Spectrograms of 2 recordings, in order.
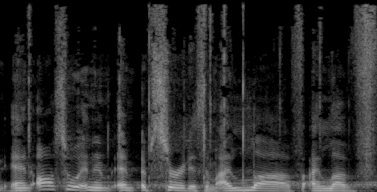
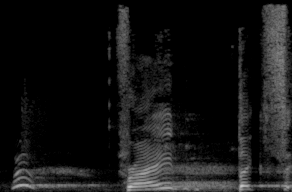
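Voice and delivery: ordinary delivery

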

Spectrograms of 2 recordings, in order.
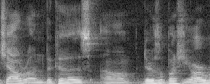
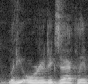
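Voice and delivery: ordinary talk, nothing marked

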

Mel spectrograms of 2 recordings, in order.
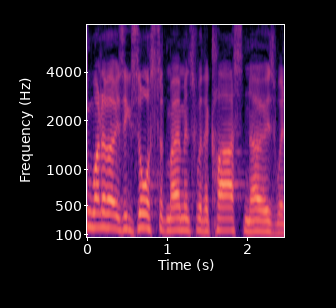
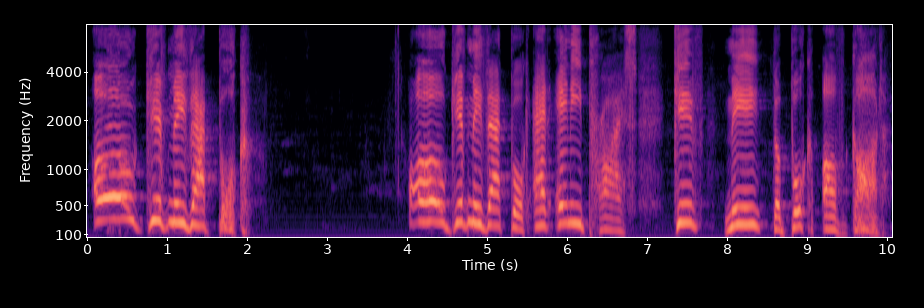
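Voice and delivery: emphatic raised voice; 3 semitones higher, slower than usual. Shown as a demonstration. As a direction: proclaim each word slowly, with great emphasis. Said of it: "I'll say it with emphasis".

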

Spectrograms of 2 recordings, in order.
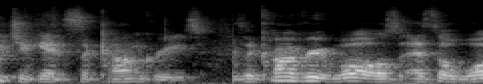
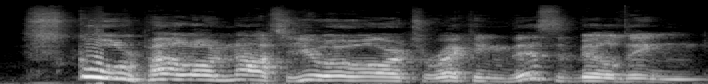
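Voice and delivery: crying out; 3 semitones higher, 7 dB louder than usual. Acted. Hero calling out to Wally the monster. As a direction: stand firm and call it out. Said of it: "you cry".

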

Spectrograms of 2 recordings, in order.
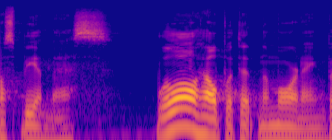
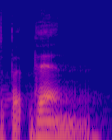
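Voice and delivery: ordinary delivery

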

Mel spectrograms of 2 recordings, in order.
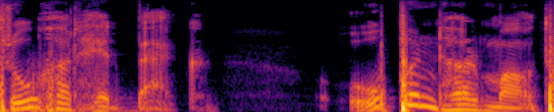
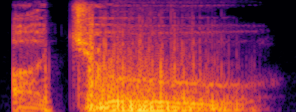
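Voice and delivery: long, loud "achoo"; booming mock sneeze; 8 dB louder than usual. A narrator's reading. Wild Buffalo shows off to the animals, long loud sneeze. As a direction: boom out a drawn-out pretend sneeze. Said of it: "Wild Buffalo joined the group".

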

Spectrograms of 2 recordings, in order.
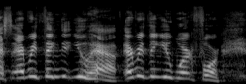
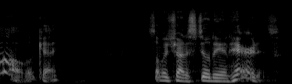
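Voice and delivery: quiet aside; 7 semitones lower, 12 dB quieter, faster than usual. Retold or imitated. Finding name tags on furniture.

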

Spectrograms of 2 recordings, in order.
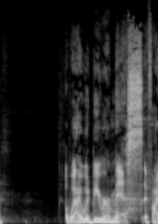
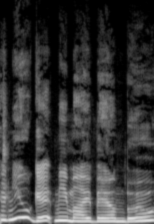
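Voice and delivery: whiny lazy panda; 4 semitones higher, slower than usual. Pretend. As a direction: whine for bamboo like a lazy panda. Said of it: "Calm down, daytime Emmy".

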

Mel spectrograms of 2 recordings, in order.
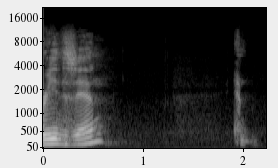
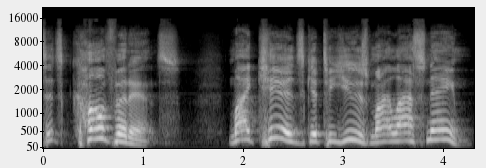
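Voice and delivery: usual speaking voice

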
